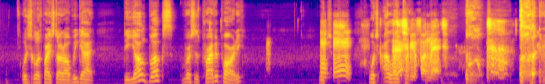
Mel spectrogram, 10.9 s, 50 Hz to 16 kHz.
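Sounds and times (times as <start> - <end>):
speech: 0.4 - 4.9, 6.4 - 10.9
harsh raspy coughs: 9.3 - 10.9.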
